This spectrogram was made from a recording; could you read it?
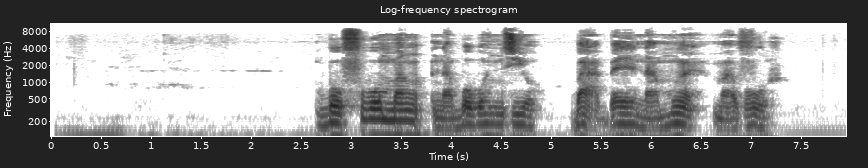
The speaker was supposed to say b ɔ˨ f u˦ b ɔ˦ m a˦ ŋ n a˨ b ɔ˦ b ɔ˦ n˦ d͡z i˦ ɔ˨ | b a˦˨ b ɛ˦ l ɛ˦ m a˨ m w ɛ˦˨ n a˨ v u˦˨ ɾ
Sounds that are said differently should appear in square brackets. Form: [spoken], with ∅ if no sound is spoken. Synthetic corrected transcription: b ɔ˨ f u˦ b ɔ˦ m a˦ ŋ n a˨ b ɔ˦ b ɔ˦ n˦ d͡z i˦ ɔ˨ | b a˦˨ b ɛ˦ l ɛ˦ [n] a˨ m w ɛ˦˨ [m] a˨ v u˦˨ ɾ

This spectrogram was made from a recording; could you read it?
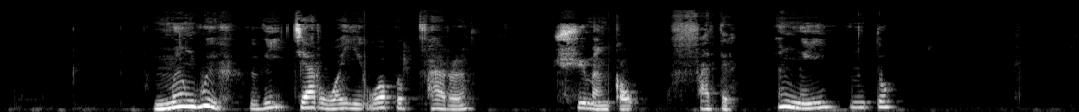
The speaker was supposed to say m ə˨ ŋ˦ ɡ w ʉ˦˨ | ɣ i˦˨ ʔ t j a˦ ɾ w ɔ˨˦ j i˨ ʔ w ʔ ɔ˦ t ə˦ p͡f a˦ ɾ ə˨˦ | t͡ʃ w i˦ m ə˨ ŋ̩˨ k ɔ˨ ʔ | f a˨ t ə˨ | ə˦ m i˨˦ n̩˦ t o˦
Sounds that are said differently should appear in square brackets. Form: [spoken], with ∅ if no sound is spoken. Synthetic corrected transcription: m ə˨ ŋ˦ ɡ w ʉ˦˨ | ɣ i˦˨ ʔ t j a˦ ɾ w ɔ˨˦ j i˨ ʔ w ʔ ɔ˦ [p] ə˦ p͡f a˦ ɾ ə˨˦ | t͡ʃ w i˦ m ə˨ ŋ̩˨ k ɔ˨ ʔ | f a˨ t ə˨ | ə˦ [ŋ] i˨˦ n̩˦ t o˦

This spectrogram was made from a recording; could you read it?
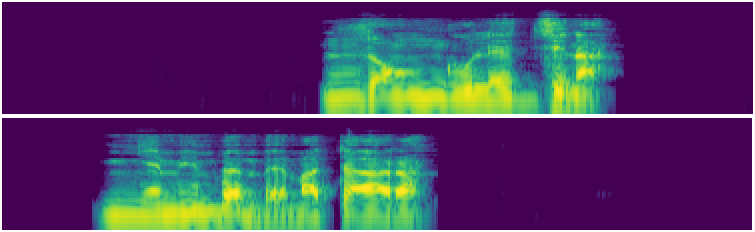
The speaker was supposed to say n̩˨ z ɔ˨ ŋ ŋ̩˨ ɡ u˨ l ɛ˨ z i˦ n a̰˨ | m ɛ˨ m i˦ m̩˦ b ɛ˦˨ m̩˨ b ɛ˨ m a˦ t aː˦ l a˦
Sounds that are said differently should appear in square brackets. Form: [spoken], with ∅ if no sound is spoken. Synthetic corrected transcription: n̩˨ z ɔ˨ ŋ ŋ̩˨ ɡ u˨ l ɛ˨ [d͡z] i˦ n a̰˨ | [ɲ] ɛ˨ m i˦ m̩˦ b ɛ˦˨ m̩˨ b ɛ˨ m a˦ t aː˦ [ɾ] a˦

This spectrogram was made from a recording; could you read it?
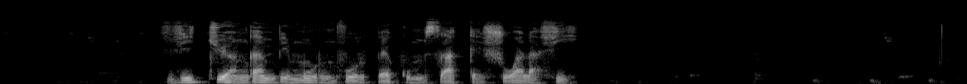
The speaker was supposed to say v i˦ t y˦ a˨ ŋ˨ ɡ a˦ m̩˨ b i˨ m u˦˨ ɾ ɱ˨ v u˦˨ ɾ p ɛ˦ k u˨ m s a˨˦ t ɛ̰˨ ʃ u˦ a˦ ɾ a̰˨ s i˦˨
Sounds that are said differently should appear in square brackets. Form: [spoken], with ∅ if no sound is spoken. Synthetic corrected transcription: v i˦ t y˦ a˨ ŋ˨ ɡ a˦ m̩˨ b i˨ m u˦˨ ɾ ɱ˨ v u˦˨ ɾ p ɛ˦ k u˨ m s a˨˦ [k] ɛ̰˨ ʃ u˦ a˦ [l] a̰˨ [f] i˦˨

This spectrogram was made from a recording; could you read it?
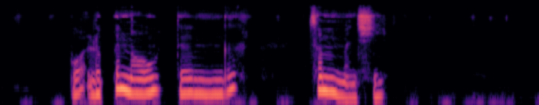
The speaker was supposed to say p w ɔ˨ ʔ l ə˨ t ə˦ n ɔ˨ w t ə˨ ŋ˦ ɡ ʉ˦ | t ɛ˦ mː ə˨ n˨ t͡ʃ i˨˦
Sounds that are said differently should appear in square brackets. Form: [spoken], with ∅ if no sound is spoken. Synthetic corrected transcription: p w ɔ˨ ʔ l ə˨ [p] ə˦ n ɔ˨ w t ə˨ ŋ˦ ɡ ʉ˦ | [t͡s] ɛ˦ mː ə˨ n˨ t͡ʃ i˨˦

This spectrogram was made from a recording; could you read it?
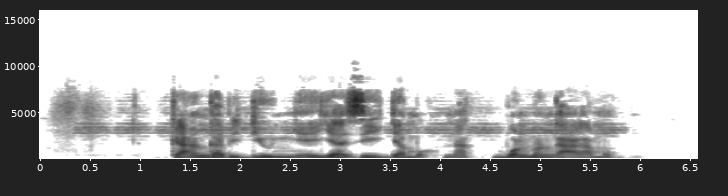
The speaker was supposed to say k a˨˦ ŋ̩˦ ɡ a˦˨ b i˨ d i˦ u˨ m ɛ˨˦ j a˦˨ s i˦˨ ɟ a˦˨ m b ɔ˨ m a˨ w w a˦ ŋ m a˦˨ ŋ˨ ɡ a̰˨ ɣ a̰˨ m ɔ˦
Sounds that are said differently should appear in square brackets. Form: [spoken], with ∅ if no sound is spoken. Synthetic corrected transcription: k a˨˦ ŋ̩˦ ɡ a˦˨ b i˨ d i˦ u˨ [ɲ] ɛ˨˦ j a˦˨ [z] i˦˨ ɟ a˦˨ m b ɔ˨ [n] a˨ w w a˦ ŋ m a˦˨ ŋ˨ ɡ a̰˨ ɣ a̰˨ m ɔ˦

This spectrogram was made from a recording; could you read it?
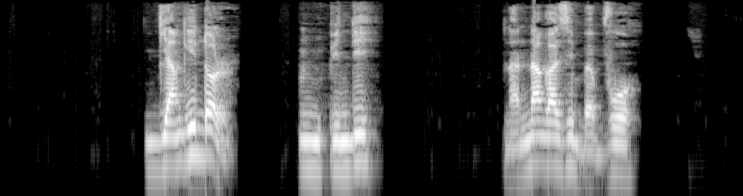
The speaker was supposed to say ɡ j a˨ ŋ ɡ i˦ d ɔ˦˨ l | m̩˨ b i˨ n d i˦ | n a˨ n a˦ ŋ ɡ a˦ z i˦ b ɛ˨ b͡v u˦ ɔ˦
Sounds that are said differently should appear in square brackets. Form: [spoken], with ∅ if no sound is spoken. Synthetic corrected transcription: ɡ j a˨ ŋ ɡ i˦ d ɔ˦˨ l | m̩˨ [p] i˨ n d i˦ | n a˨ n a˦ ŋ ɡ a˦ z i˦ b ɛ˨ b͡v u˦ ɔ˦

